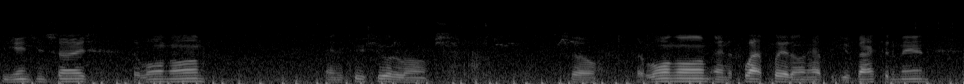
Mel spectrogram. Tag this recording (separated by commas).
Speech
